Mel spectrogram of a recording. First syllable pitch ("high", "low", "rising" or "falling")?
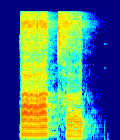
high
